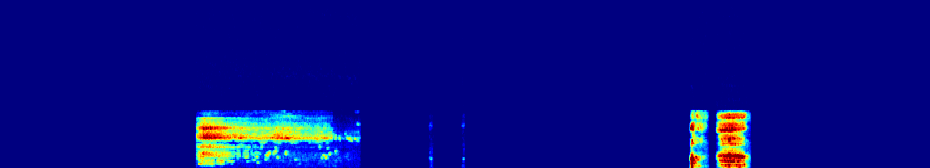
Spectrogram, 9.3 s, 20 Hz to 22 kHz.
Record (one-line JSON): {"exhalation_length": "9.3 s", "exhalation_amplitude": 17069, "exhalation_signal_mean_std_ratio": 0.2, "survey_phase": "alpha (2021-03-01 to 2021-08-12)", "age": "18-44", "gender": "Female", "wearing_mask": "Yes", "symptom_cough_any": true, "symptom_new_continuous_cough": true, "symptom_shortness_of_breath": true, "symptom_abdominal_pain": true, "symptom_fatigue": true, "symptom_fever_high_temperature": true, "symptom_headache": true, "symptom_change_to_sense_of_smell_or_taste": true, "symptom_loss_of_taste": true, "smoker_status": "Current smoker (1 to 10 cigarettes per day)", "respiratory_condition_asthma": false, "respiratory_condition_other": false, "recruitment_source": "Test and Trace", "submission_delay": "2 days", "covid_test_result": "Positive", "covid_test_method": "LFT"}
